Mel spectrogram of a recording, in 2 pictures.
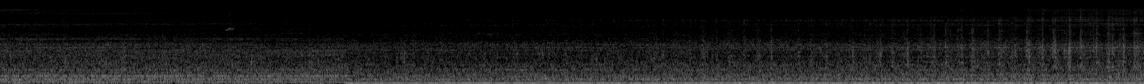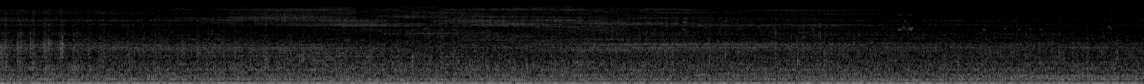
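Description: A Bachmann Spectrum 0-6-0 saddle tank HO scale model logging locomotive runs with a light load, giving a faint continuous motor hum and mechanical whir that shifts slightly partway through, with no talking.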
